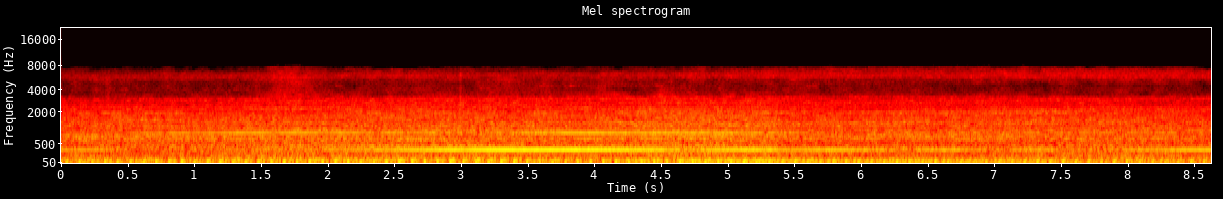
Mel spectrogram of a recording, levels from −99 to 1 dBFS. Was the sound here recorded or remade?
remade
